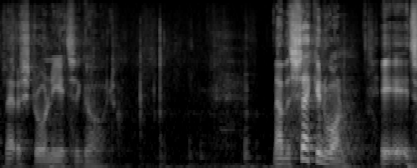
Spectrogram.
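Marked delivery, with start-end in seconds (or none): 0.0-1.2 "Let us draw near to God" said again quietly, much softer; hushed echo of "Let us draw near to God"; soft repeat. Shown as a demonstration. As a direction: let the line fall soft and low. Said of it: "the first emphatic emphasis".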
